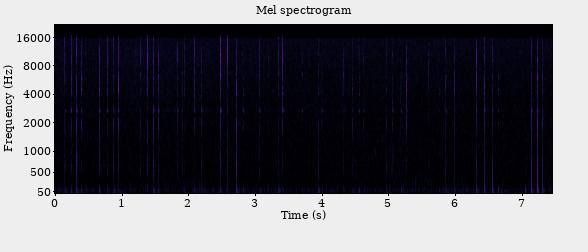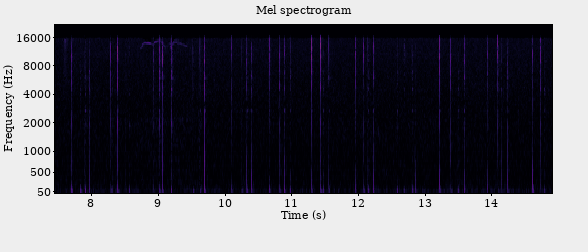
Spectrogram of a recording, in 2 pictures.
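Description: Fingernails tap and scratch a hand-sized, solid purple wax pillar candle with a textured surface. The result is a rapid, irregular stream of sharp, dry clicks that decay almost instantly, with soft scratching between them over a quiet low hum.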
